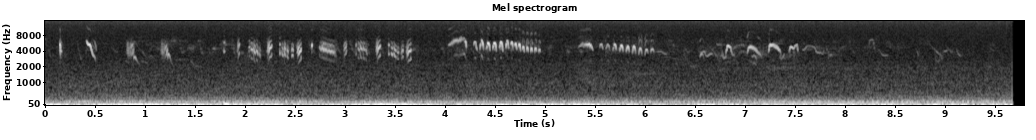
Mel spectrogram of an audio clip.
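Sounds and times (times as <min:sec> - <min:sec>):
Javan bush lark song with sharp notes, trill and warbles: 0:00.0 - 0:09.7
low constant rumble: 0:00.0 - 0:09.7.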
